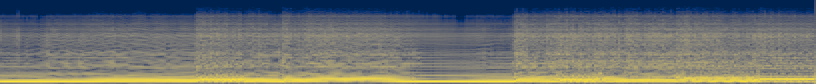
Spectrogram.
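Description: Distorted electric guitar music, long heavy chords held for a couple of seconds each and changing about three times.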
